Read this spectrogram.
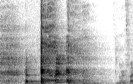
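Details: About three short, harsh coughs in quick succession, with a throat-clearing quality, from an adult who is ill and had recently lost their voice.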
